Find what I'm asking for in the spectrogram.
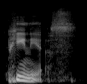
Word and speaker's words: Penius: It came across in my email, and it said Global Penius. I was like, spell that. – P-E-N-I-U-S.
